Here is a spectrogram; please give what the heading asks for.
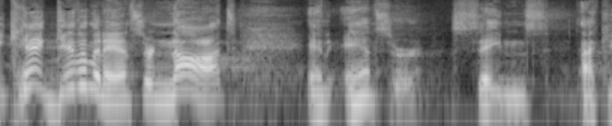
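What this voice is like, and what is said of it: Usual voice. Nothing is said of it.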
